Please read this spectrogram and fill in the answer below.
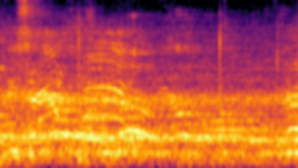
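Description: Basketballs bouncing on a hardwood court, with voices and crowd chatter around.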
